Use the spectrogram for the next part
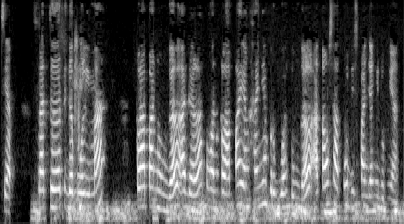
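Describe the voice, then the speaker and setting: A woman host reading slide text aloud in a steady, formal way during an online talk. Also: a little high, normal speed, a little hiss or hum, low-quality recording. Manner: steady formal read-through, brief acknowledgements.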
